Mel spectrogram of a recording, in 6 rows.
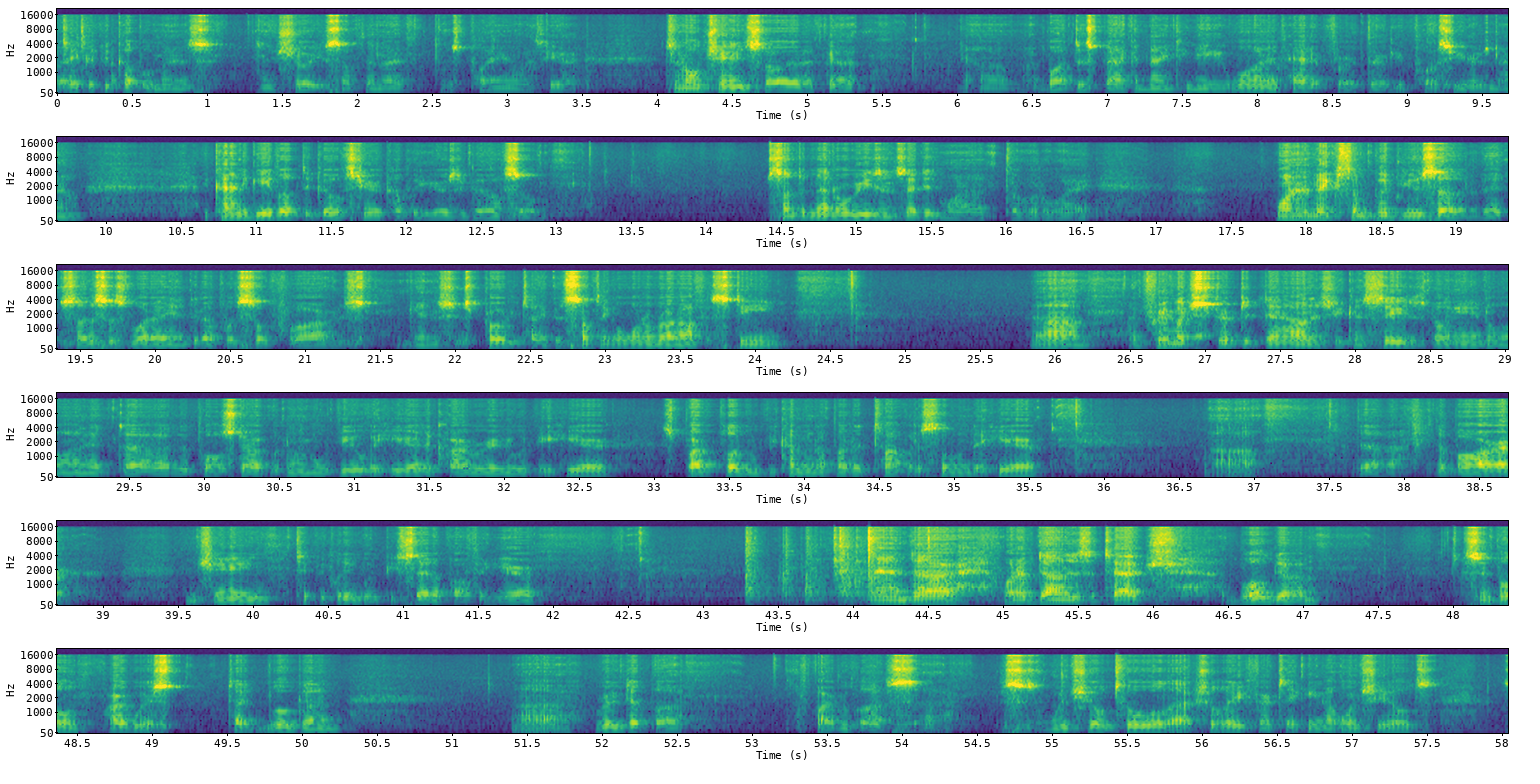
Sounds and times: Speech: 0.0 - 9.9, 10.6 - 13.1, 14.4 - 16.6, 17.8 - 24.3, 25.8 - 35.7, 36.7 - 39.0, 39.6 - 42.0, 43.9 - 47.2, 48.0 - 50.4, 51.4 - 58.0.

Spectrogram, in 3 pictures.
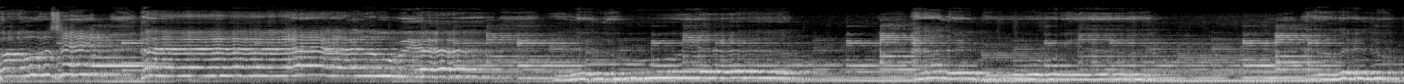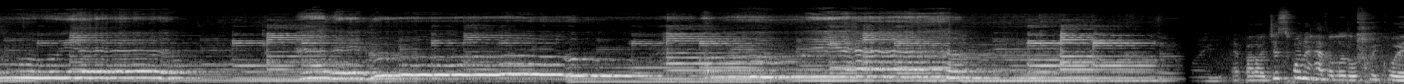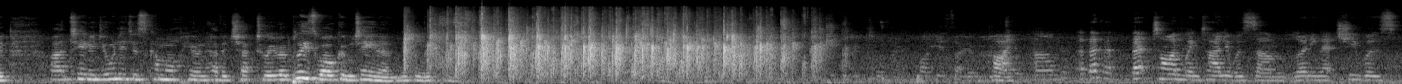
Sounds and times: Female singing: 0.0 - 8.1, 9.1 - 11.7, 13.0 - 16.0, 17.0 - 24.0
Music: 0.0 - 26.0.

